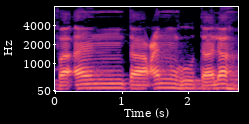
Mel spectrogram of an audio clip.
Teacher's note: نون ساکن کے بعد میں تا حروف اکفا میں سے آ رہا ہے تو یہاں پر بھی ہمیں اکفا کرنا ہے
